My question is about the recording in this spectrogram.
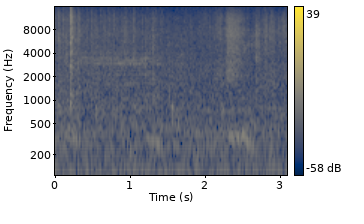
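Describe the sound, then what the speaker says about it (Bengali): Large homer pigeons in a breeding loft, one pair sitting on eggs and another with chicks, coo softly and repeatedly in low rounded calls against steady ambient noise, with brief higher chirps now and then. "ভিতরের কবুতরগুলো দেখলেন একজোড়া ফোস্টার পেয়ার বড় হুমা কবুতর"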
